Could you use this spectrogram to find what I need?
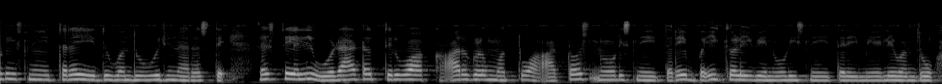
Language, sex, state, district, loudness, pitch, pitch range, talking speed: Kannada, female, Karnataka, Bijapur, -30 LUFS, 205 Hz, 190-225 Hz, 125 wpm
